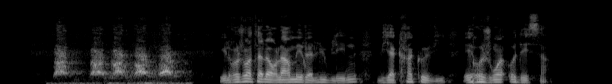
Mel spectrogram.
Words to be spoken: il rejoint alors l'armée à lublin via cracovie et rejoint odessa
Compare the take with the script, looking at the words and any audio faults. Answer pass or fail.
fail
